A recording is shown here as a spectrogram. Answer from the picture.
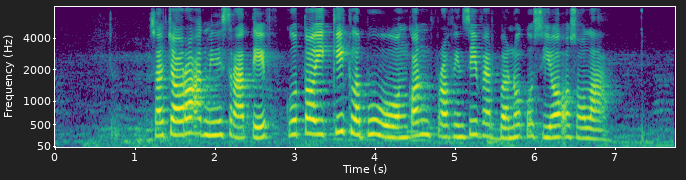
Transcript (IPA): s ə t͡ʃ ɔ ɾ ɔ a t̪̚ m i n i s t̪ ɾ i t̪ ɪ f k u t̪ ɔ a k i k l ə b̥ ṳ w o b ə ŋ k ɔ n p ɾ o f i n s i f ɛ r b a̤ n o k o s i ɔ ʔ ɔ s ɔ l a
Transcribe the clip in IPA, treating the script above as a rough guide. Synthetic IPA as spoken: s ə t͡ʃ ɔ ɾ ɔ a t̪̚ m i n i s t̪ ɾ a t̪ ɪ f k u t̪ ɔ i k i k l ə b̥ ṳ w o w ə ŋ k ɔ n p ɾ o f i n s i f ɛ r b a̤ n o k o s i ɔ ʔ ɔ s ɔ l a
